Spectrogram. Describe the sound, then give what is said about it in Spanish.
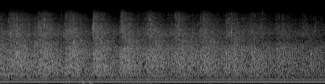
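A crowd breaks into steady, dense applause, many hands clapping at once in a continuous wash for the full few seconds, with a low steady hum underneath and no voices. “Démele un fuerte aplauso a mi triple diamante.”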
